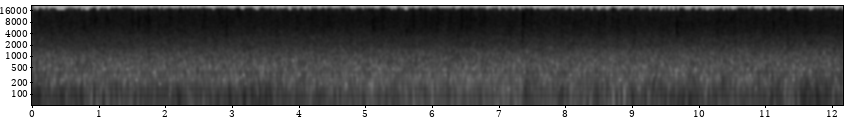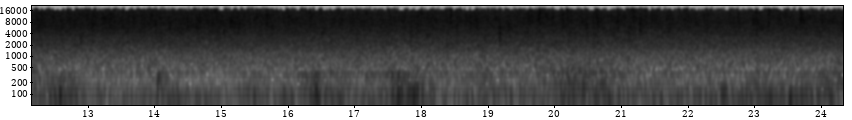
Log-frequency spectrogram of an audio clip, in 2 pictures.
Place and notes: Orzechowa, Gostyń, Polska - Summer Rain and Thunder
This is a recording of rain with thunder made in the backyard garden in the evening. Usi Pro microphones were used in AB position on a Rode Stereo Bar with Sound Devices MixPre-6-II.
